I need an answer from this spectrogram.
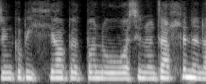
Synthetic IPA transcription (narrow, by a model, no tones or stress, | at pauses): ɨnɡɔbejθjɔbəðbɔnuːɔsɨnundarɬɨnəna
